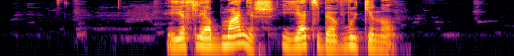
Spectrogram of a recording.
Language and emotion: Russian, angry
